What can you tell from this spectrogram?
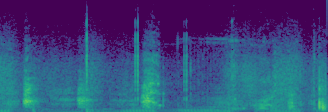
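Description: A dog whines and whimpers in a series of short, high, tonal cries, with a few sharper bark-like yelps mixed in, fairly loud throughout.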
